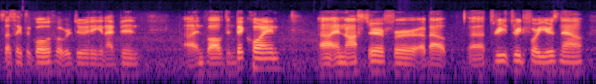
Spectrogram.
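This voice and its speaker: An American man in his twenties, a native Spanish speaker from Texas, answering interview questions in a halting, rambling way with stammered repeats. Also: deep voice, bright, forceful tone, highs cut off. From Houston, Texas, United States. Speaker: guest, tech startup founder.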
